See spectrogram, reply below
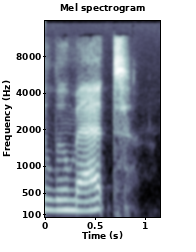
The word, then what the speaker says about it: Lumet: So the director is Sidney Lumet. I thought it was Lumet, but I looked it up and it's, you do pronounce the T, but now it's, I can't Lumiere.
